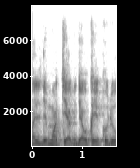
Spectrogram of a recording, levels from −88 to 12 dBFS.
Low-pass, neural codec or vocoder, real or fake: 7.2 kHz; codec, 16 kHz, 8 kbps, FreqCodec, larger model; fake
